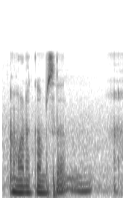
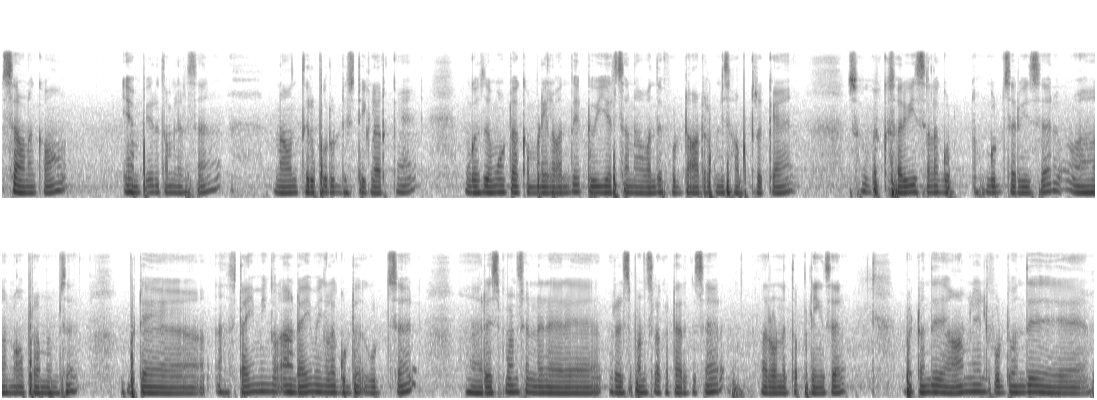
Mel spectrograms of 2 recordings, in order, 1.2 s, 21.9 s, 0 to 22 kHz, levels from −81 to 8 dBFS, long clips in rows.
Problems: constant background noise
